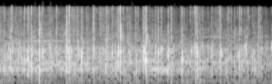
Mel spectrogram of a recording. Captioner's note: applause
